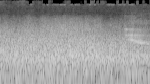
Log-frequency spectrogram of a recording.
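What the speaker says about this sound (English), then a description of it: "The second explosion demolishes what's left of Pepcon and everything else within a quarter-mile radius." Second blast at the Pepcon chemical plant, a massive explosion heard as a loud, dense roar that fills the whole moment and holds steady without letup, close and overwhelming.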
